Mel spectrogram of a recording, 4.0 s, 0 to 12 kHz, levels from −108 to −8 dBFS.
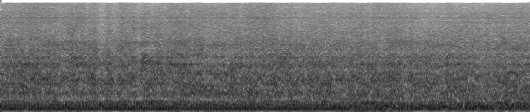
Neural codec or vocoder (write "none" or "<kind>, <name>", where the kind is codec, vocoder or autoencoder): codec, SNAC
